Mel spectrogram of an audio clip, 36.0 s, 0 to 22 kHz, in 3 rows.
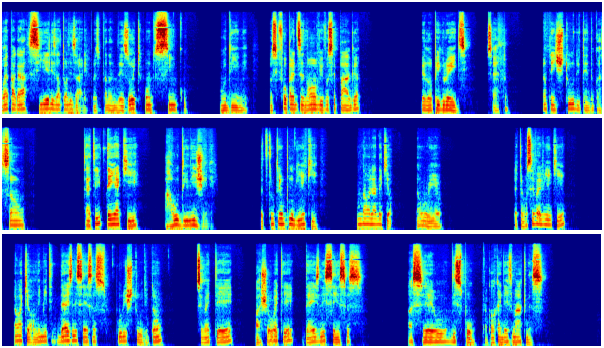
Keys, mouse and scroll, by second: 10.5 click, 11.3 click, 13.9 click, 24.9-26.1 drag.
